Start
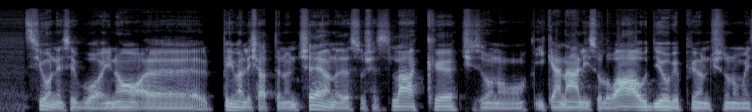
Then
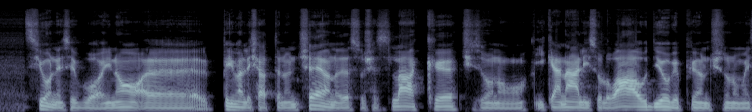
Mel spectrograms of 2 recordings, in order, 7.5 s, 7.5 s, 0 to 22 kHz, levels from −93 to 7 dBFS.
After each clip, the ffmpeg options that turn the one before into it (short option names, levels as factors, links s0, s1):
-af "highshelf=f=2700:t=q:w=3:g=-6.5"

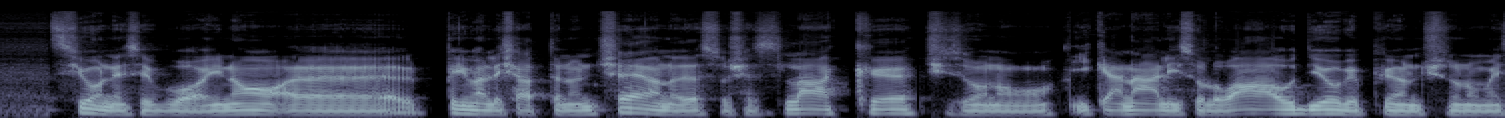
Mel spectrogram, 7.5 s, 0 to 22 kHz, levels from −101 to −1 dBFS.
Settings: -af "alimiter=limit=0.141:level=0:latency=1:release=40,volume=0.501"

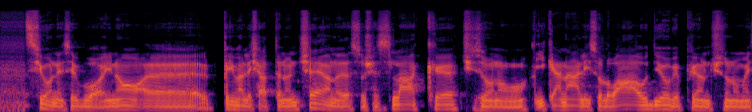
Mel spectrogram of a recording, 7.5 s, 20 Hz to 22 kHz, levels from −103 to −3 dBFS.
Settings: -af "acompressor=threshold=0.00708:ratio=6,volume=2.11"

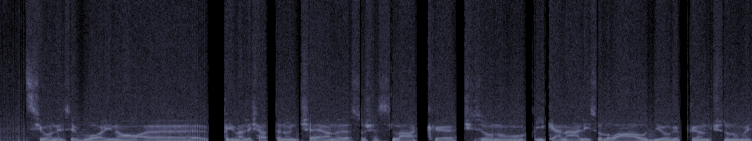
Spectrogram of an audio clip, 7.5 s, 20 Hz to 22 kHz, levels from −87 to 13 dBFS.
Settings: -af "acrusher=bits=7:mix=0:aa=0.000001"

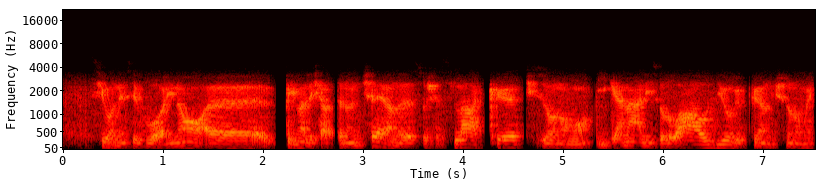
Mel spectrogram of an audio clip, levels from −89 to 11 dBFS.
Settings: -af "highpass=f=450:t=q:w=0.5412,highpass=f=450:t=q:w=1.307,lowpass=f=2400:t=q:w=0.5176,lowpass=f=2400:t=q:w=0.7071,lowpass=f=2400:t=q:w=1.932,afreqshift=-160,aecho=1:1:27|53:0.473|0.473,volume=2"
